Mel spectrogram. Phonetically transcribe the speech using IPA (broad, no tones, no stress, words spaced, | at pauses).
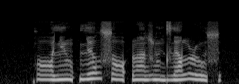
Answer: kɔːlʲũːʔlʲʉlˠ sɔːʔɭãɮũdlʲʌlˠ ɭus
